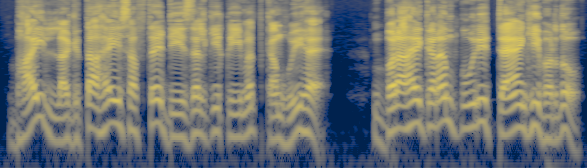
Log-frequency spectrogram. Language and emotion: Urdu, happy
